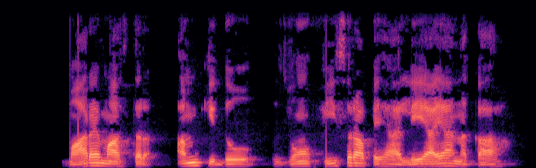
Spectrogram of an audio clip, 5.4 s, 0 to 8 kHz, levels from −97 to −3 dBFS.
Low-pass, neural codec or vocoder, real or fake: 7.2 kHz; none; real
